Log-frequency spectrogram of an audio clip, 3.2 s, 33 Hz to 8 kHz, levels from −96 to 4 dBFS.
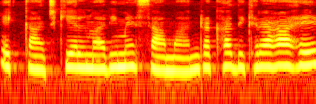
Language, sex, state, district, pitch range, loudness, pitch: Hindi, female, Jharkhand, Jamtara, 215-245 Hz, -13 LUFS, 230 Hz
